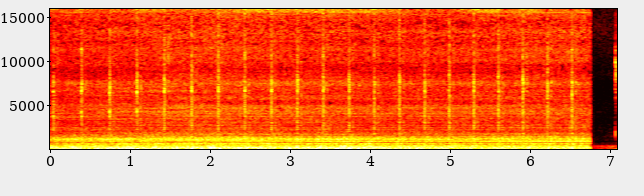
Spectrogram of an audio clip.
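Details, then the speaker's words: Diesel heater, initial startup for home heating: steady low rumble with faint even fuel pump ticking, no surging or stumbling; ticking over nicely, normal running. "Yeah, that's ticking over nicely. Oh yeah, that's beautiful. That's just what we want."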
